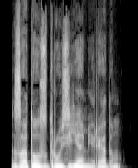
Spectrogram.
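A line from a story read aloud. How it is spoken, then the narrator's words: Snorting toad. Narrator (Russian): хмыкнула жаба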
